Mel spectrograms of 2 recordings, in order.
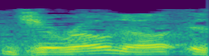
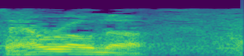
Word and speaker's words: Girona: The town of Girona is actually pronounced Girona in Catalonia, in Spain, as you well know. The Spaniards, classical Spanish, the G is silent, so it's really pronounced Gerona. Gerona in the rest of Spain.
